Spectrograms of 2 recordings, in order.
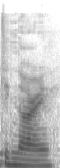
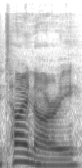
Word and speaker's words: Tignari: People say Tainari because it's one H away from the first part being like thigh or Thai. But yeah, Tignari is proper pronunciation.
